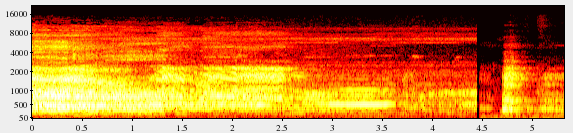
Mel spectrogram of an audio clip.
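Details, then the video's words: Howler monkey, described as one of the loudest land mammals, gives a loud, rough, droning howl that holds steady for about three and a half seconds, then fades away, followed by a short, sharp burst near the end. "Howler Monkey Howling Compilation | Sounds of Howler Monkey Howling"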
